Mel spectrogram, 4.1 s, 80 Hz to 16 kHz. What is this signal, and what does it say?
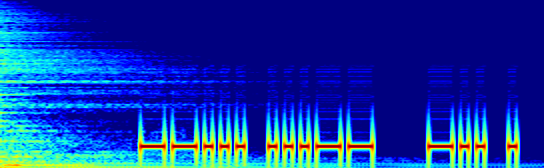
Morse code, heard as a keyed tone, about 20 wpm, 550 Hz. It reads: 73 DE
